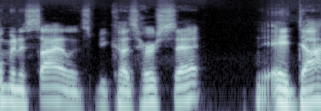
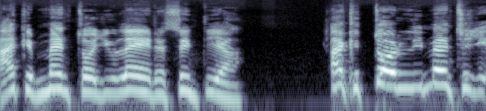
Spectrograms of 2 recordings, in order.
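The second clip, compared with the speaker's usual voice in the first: put-on Russian accent, vampire-like, pitched up; 8 semitones higher than usual. Mocking a comic's line in his put-on Russian accent: imitating a put-on Russian accent. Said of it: "he's supposed to be Russian".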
